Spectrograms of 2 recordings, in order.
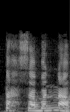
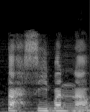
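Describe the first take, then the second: First: The vowel after the s is 'a'. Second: The vowel after the s is 'i'. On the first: "baca sa pun boleh" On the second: "nak baca sin tahsibanna boleh"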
